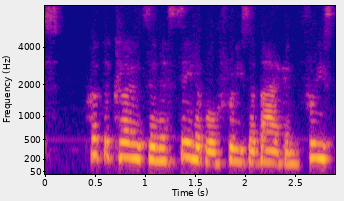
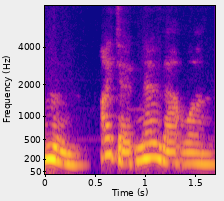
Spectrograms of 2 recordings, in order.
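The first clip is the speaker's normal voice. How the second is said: slow, raised smart-speaker assistant voice; 3 semitones lower, 5 dB louder than usual. Asked another question, answering it: Alexa accent. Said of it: "I'll answer in my Alexa accent".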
